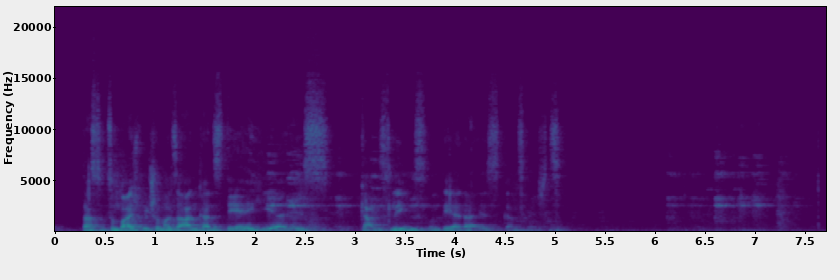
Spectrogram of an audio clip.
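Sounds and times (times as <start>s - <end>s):
speech: 0.3s - 5.2s
wine glasses clinking as they are set down at a wine tasting: 1.6s - 5.1s, 6.1s - 7.6s.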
